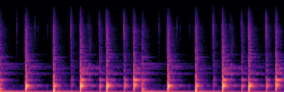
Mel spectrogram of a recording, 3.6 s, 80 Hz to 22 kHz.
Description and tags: Djembe Loop 03 - 125 BPM
A djembe loop recorded with the sm57 microphone.
africa, ancident, djembe, drum, groove, percussion, remo, tribal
